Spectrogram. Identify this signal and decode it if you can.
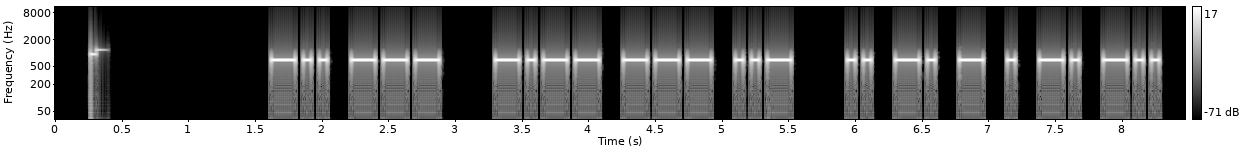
Morse code, heard as a keyed tone, about 20 wpm, 700 Hz. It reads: DO YOU INTEND
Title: Sentences from Top 1600 Words 20wpm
